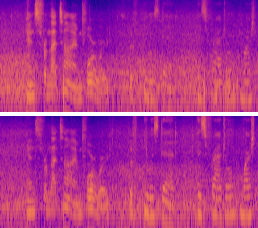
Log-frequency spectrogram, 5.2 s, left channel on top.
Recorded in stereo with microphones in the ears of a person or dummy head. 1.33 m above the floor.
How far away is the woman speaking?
About 0.5 m.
